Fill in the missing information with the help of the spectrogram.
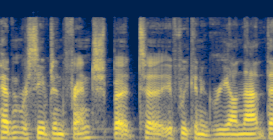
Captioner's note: speaking French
